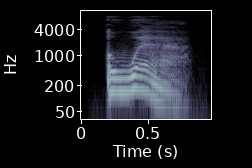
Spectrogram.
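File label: "aware", British English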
